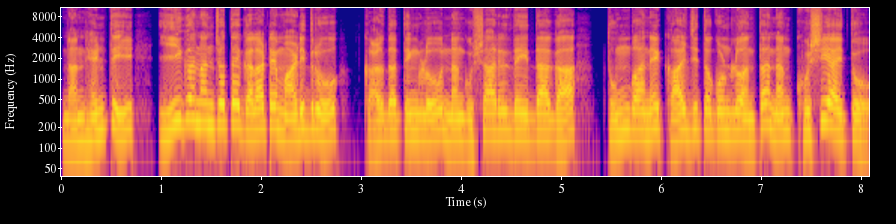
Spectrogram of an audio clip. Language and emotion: Kannada, happy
